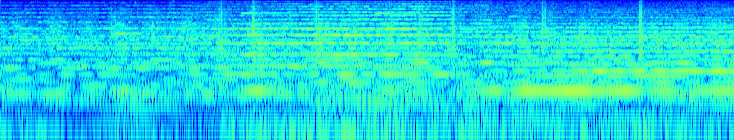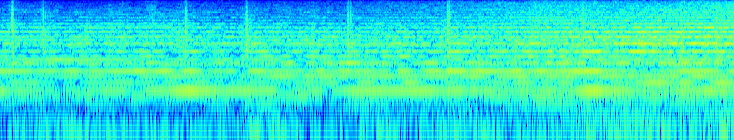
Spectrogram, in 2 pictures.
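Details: Slow, sustained instrumental music with soft tones and light percussive accents, and no animal voices.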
